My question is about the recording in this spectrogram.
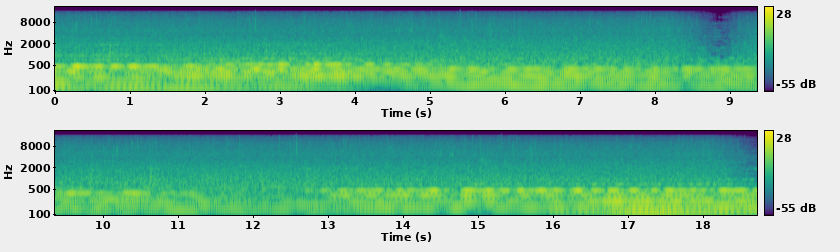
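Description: Slow, calm ambient music of long held notes over a steady patter of rain. The deep bass notes fall away about four seconds in and return near the end, and the sound breaks off for an instant about halfway through.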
